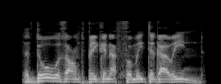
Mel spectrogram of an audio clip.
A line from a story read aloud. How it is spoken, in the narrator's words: snapped Clod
